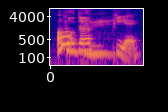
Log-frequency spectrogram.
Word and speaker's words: coup de pied: Coup de pied.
